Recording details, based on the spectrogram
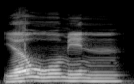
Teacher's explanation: Kemudian lafal yau ada fathah bertemu sukun, ini bacaan lin, lembut dalam pelafalannya. Yaumin. Kemudian pada lafal min ada bacaan izhar halqi, yaitu ditandai dengan tanwin pada huruf mimnya bertemu dengan hamzah, maka suara tanwinnya harus jelas.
